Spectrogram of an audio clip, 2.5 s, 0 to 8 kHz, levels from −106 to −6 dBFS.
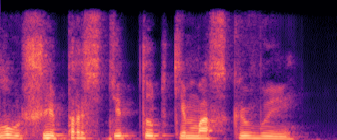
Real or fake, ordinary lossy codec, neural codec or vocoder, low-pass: fake; none; codec, 16 kHz, 2 kbps, X-Codec, WavLM features, trained on Multilingual LibriSpeech; 7.2 kHz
